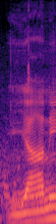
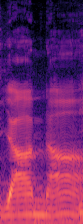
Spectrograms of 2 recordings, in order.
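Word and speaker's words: Yianna: years ago we miss we mispronounced Yanni is a point I'm the correct is yeah na yeah na sorry yeah I always seen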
